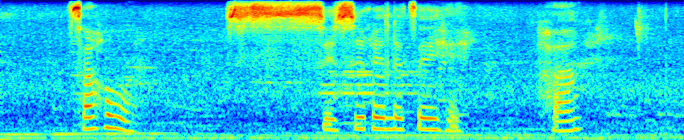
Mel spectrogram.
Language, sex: Southern Sotho, female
